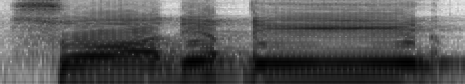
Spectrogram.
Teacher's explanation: کھڑا زبر کو 1 الف کے برابر کھینچ کر پڑھیں گے۔ صادقین، قاف کو پر پڑھیں گے۔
